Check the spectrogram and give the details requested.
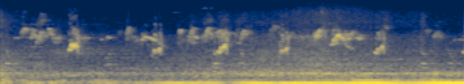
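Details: Red-whiskered bulbul, song in the lân hầu bò style: a steady chain of brisk whistled notes and slurs, over a strong low rumbling noise that grows louder midway.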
